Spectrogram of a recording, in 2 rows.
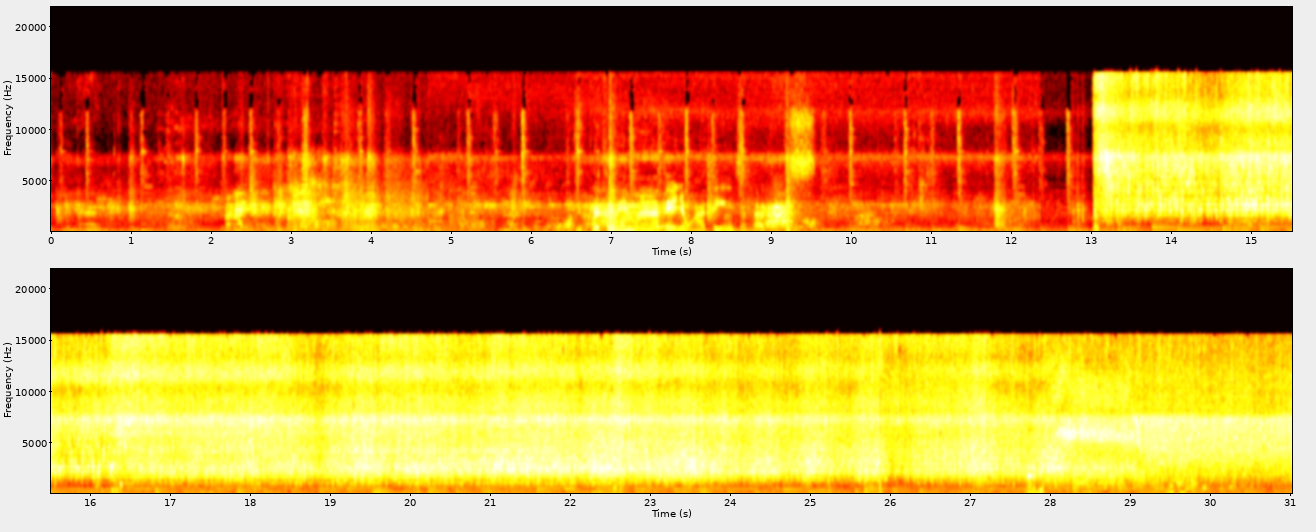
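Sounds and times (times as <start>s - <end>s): potatoes sizzling in hot oil: 13.0s - 31.0s.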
